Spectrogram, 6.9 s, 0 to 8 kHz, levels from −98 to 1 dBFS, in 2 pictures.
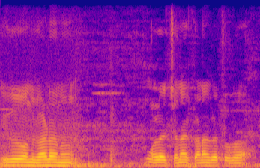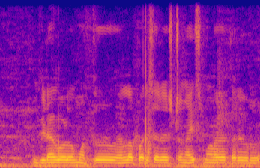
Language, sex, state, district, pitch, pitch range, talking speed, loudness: Kannada, male, Karnataka, Raichur, 135 Hz, 130-135 Hz, 120 wpm, -15 LUFS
